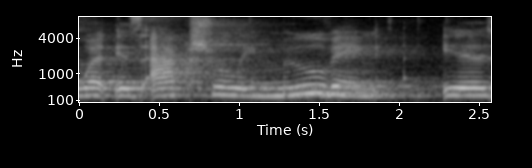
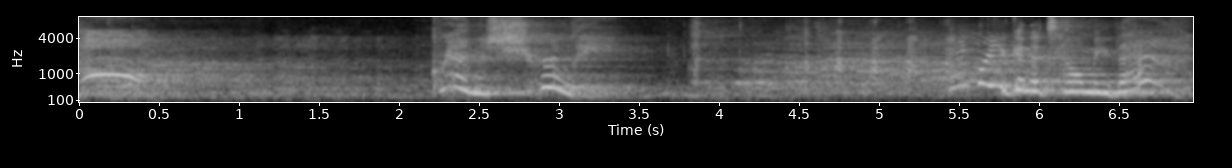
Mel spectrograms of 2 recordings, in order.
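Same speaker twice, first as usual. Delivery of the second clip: very high, loud, shrill astonished outburst with swooping pitch; 11 semitones higher, 6 dB louder than usual. Retelling own reaction to hearing about Grandma Shirley: mock shocked surprise. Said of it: "I'm like".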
